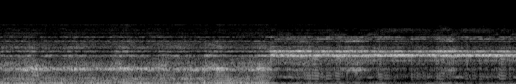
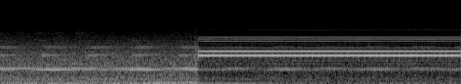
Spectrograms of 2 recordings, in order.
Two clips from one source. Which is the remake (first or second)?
first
